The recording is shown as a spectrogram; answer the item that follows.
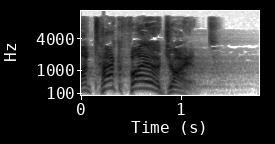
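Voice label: attack female berserker; smite; cuchulainn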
